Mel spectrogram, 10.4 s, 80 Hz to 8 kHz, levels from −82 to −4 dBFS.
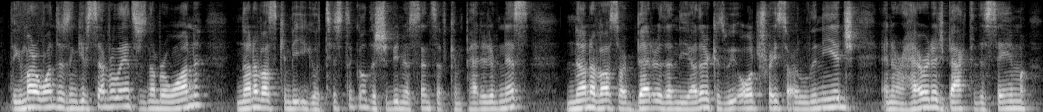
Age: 30-49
